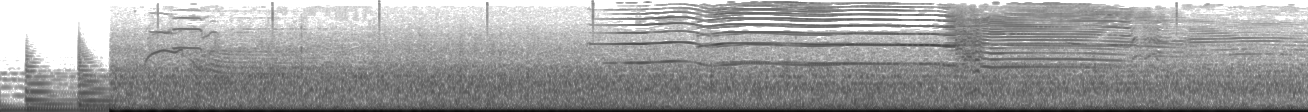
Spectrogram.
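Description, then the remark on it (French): Orca whistles: thin, high tonal calls that rise, fall and waver, with a cluster of overlapping whistles toward the middle, over a loud, steady wash of rushing noise. No one speaks. “Et oui, ce sont bien des sifflements d'orque.”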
